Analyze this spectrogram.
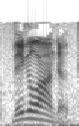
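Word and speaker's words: Vigalondo: Vigilando.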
